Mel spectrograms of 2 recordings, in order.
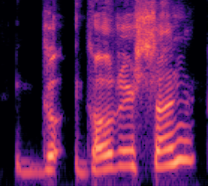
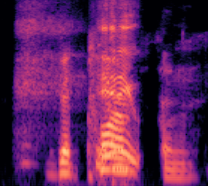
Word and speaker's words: Guttormson: It's Guttormson. Anyway, Guttormson. Guttormson. Put the emphasis on the second syllable with some Norwegian twang, and then you got it.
